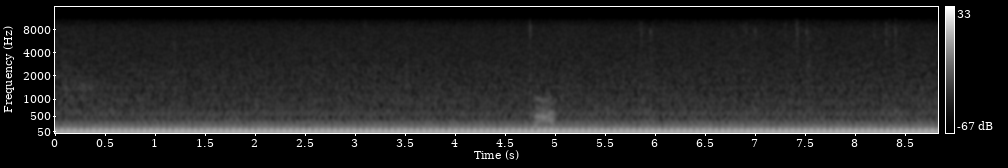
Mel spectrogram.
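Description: Steady electrical mains hum at about 50 Hz with a ladder of overtones on the recording. A few faint computer-mouse clicks come near the end.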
